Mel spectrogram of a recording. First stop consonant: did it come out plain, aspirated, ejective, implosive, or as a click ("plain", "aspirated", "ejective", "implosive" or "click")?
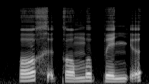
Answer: plain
